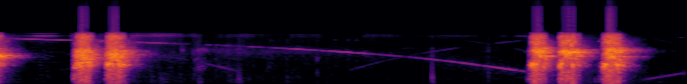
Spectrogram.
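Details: Pet dog barking in reaction to a played "most annoying noise ever", a long, slowly falling electronic tone; two quick sharp barks near the start and three more near the end, each short and punchy.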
